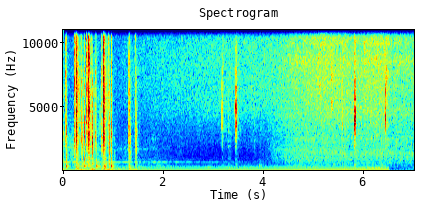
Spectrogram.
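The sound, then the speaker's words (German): Construction work at the Paderborn technology park in Germany: a burst of sharp clattering knocks, then a steady low machine drone with occasional metallic clicks, until the engine noise cuts off near the end. No one speaks. “Bauarbeiten am Paderborner Technologiepark, einem von insgesamt 30 in Deutschland.”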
